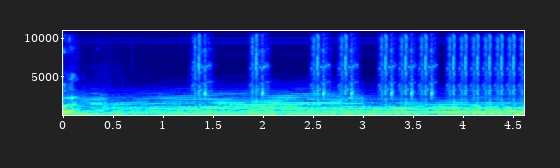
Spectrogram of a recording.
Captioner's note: shutter clicks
